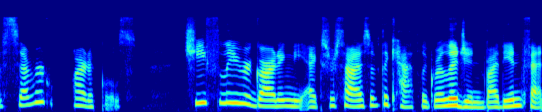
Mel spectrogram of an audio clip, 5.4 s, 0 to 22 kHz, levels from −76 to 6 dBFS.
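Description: From 1.93 to 3.80 s, automatic gain rising lifts the speech and background together by about 4 dB; the waveform envelope widens steadily and the spectrogram brightens uniformly.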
